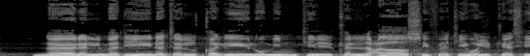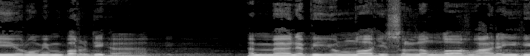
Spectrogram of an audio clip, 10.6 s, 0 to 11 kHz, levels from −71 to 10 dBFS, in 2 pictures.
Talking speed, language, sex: 85 wpm, Arabic, male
